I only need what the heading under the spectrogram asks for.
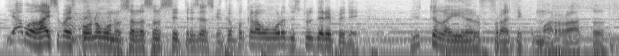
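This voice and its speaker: A young man giving excited gameplay commentary, talking straight to viewers and swinging from hushed murmurs to sudden yelps. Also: fairly high pitch. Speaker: gaming YouTuber. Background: game music.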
